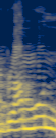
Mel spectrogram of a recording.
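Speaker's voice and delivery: ব্রাহ্মণ as bram-mon, h left out; wrong pronunciation. Shown as a demonstration. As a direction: say ব্রাহ্মণ with a long m only. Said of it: "ব্রাহ্মণ না".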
